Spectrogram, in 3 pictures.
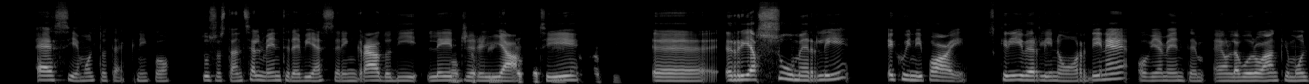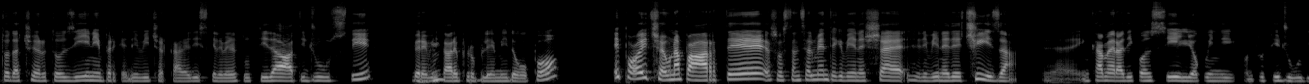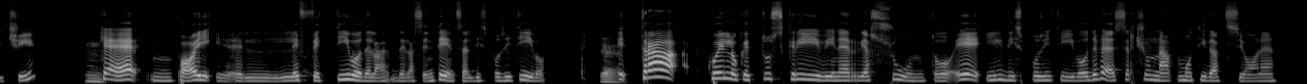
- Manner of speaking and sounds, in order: other background noise; tapping
- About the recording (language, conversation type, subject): Italian, podcast, Ti capita di sentirti "a metà" tra due mondi? Com'è?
